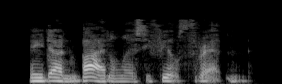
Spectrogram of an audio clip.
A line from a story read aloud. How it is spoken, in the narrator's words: To Buddy, he added, in a conciliatory tone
